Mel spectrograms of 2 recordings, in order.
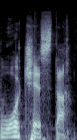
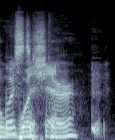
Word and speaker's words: Worcester: But it's not It's It's sort of like It's sort of like Worcester. Yeah, I grew up in New England and so Worcester Worcester, Massachusetts, everyone says Worcester when they're not from Massachusetts.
